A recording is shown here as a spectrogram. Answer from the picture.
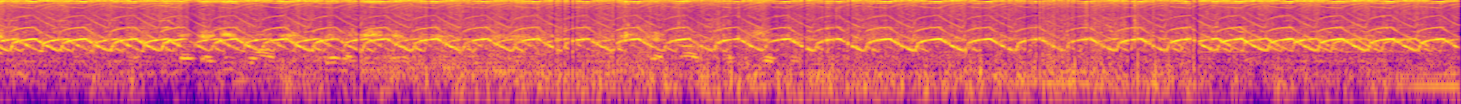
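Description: Police siren in a fast yelp, its pitch sweeping up and down about four times a second without a break. Road and engine noise sit underneath.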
